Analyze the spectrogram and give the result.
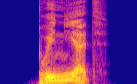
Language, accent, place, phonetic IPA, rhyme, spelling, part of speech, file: German, Germany, Berlin, [bʁyˈniːɐ̯t], -iːɐ̯t, brüniert, verb, De-brüniert.ogg
- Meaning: 1. past participle of brünieren 2. inflection of brünieren: second-person plural present 3. inflection of brünieren: third-person singular present 4. inflection of brünieren: plural imperative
